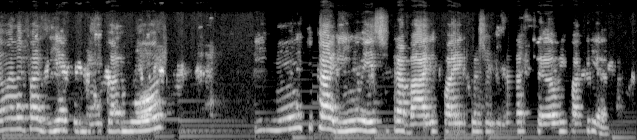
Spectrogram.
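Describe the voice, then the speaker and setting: A woman with a plain, everyday voice speaks at a fairly slow pace in a fairly high pitch. Her intonation is fairly even, though her loudness swings a lot. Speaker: spiritist center volunteer. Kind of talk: interview.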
